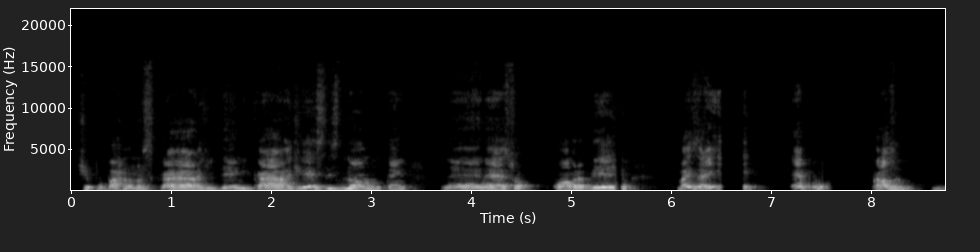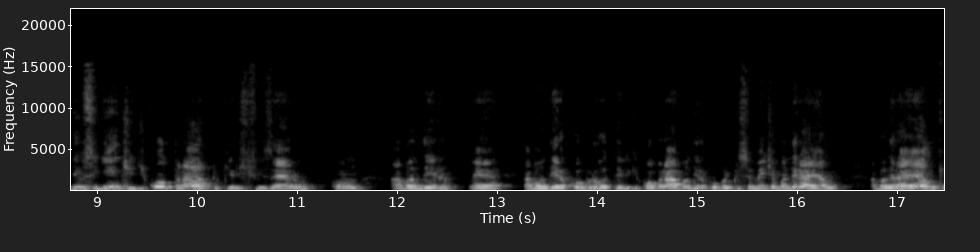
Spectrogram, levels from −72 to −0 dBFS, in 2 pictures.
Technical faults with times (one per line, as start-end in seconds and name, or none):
5.07-6.02 repeated stalls (stutter)
6.49-6.73 call audio freeze
7.39-7.58 repeated stalls (stutter)
7.58-8.03 call audio freeze
9.33-10.06 jitter buffer slow-down
11.91-17.47 jitter buffer speed-up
